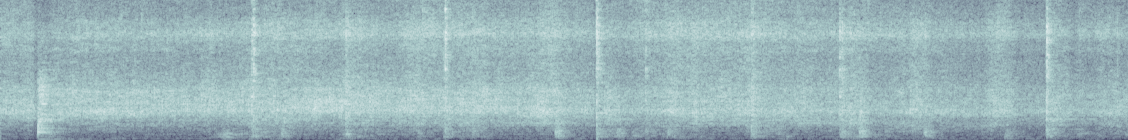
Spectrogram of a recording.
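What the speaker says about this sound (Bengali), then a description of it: "এইবার আমি সব ঢেলে দেবো মাছ তার কাঁঠাল আলু সব একসঙ্গে দিয়ে আমি কষিয়ে নেব" Prawns, jackfruit and potato are tossed into a cooked spice paste for a Bengali dalna, sizzling loudly and steadily while a spatula scrapes and knocks against the pan at a regular pace, with no one speaking.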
